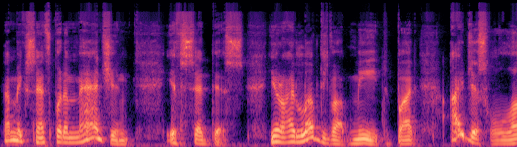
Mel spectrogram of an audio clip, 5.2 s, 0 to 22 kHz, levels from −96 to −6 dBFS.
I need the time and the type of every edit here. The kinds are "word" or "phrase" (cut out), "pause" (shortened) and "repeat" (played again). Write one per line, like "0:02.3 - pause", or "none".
0:01.8 - word
0:03.3 - word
